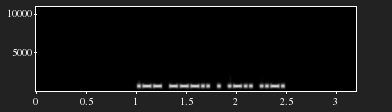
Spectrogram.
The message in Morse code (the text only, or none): W8ELF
